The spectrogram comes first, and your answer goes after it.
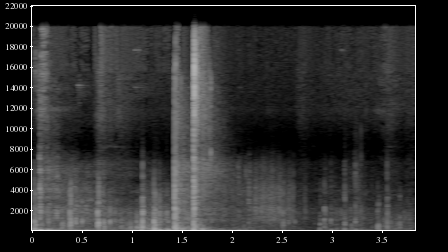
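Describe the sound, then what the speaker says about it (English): Fireworks bursting close by at an outdoor airshow fireworks display, a rapid run of loud sharp cracks and booms with two especially heavy blasts, then fading to scattered quieter pops. "The far ones are just other people lighting fireworks."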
